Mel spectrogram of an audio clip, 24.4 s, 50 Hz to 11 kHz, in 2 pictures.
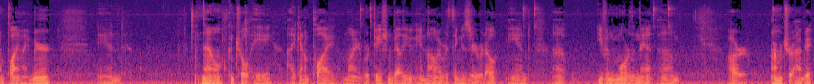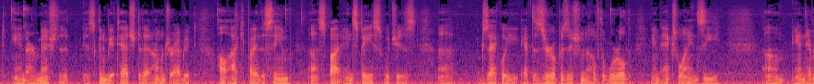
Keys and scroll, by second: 3.6 ctrl+a.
